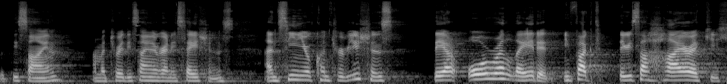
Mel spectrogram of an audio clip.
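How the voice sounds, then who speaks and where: Moderate pace and ordinary pitch variation in a Guatemalan accent, with big swings in loudness. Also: woman, medium pitch for a woman. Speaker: design leader. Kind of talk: conference talk. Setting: stage with audience.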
